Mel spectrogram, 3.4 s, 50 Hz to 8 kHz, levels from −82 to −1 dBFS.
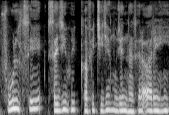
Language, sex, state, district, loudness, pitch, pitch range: Hindi, male, Madhya Pradesh, Katni, -15 LUFS, 175 Hz, 170-195 Hz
